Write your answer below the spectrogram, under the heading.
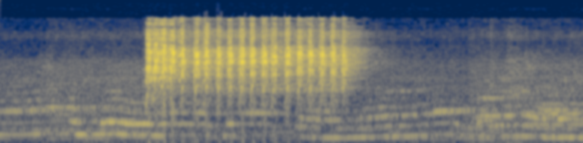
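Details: Cucak kinoi masteran for training young birds: a single burst of about fifteen fast, harsh, buzzy pulses lasting over a second, set against a soft low tonal drone.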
